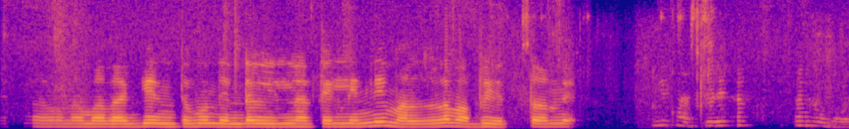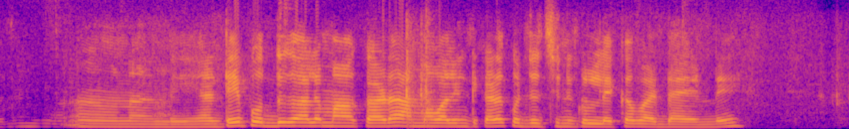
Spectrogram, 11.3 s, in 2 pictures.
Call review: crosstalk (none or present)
none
